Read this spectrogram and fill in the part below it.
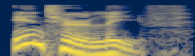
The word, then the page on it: interleaf: British English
